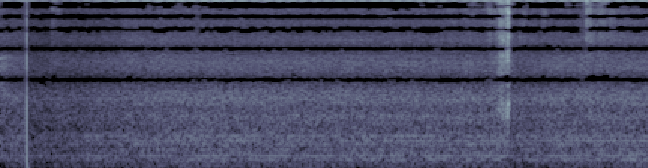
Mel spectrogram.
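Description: Steady background noise of a small room, such as a fan or air handling, with one sharp click just after the start and a brief soft noise about three and a half seconds in.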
